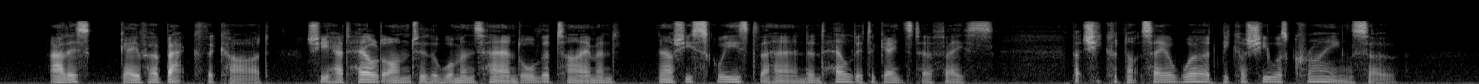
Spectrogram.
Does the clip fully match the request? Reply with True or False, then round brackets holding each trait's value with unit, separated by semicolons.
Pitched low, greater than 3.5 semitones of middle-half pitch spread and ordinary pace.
True (95 Hz; 4.2 semitones; 165 wpm)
